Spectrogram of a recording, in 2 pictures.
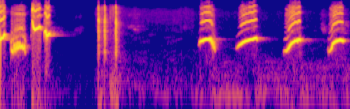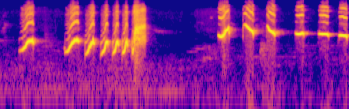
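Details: White-rumped shama song used as a lure for birds: loud rising whistled notes repeated about twice a second, a fast run of similar notes, then sharp clicks and a series of high whistles with harmonics.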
